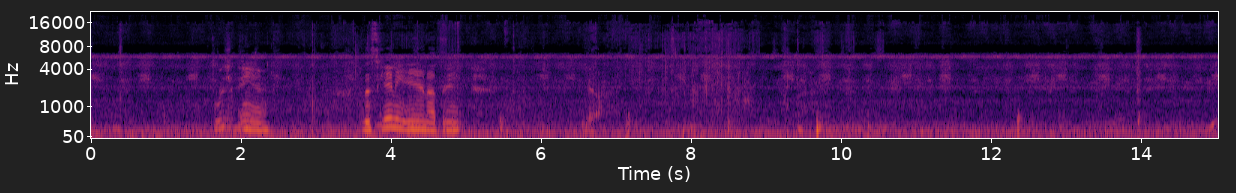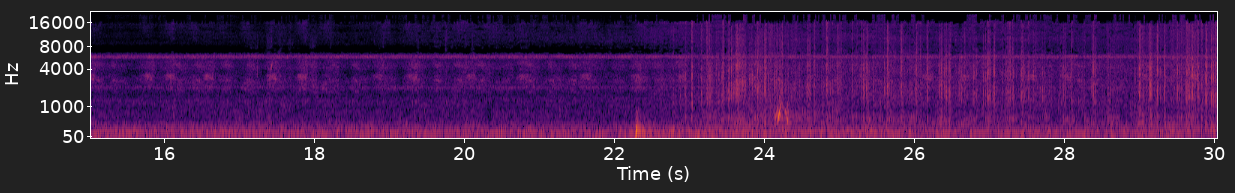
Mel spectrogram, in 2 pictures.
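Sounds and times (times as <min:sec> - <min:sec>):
crickets chirping: 0:00.0 - 0:30.0
firework hiss: 0:06.6 - 0:10.2, 0:22.0 - 0:30.0
firework pop: 0:22.2 - 0:30.0.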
